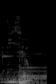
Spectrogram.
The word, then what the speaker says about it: Viseu: Ça s'écrit Viseu. Mais ça, Viseu.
